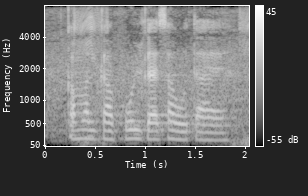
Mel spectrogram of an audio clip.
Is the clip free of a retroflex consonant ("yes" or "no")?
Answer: yes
